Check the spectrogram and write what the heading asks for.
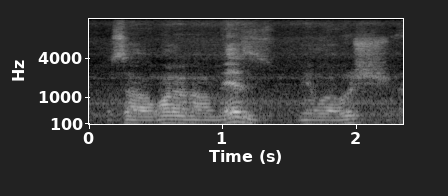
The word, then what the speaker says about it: Miłosz: So one of them is Miłosz, or Miłosz, I think is actually how it's pronounced in Polish.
